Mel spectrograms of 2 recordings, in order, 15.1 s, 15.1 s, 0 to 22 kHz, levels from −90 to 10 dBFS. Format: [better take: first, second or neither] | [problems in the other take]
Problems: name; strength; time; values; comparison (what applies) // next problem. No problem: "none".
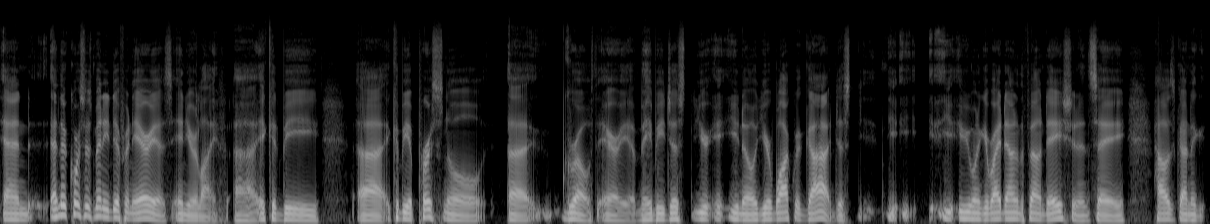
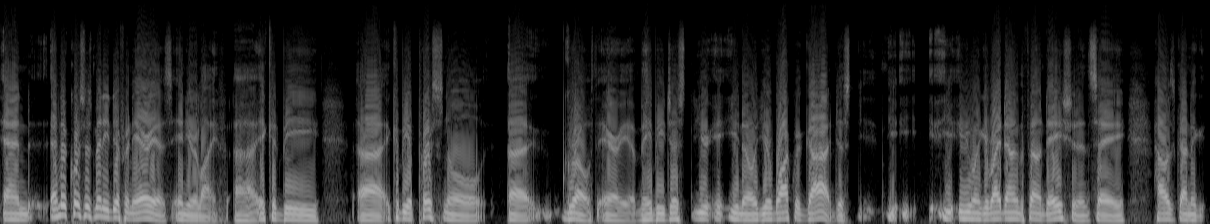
first | distortion; slight; 10% of the sound clipped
